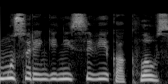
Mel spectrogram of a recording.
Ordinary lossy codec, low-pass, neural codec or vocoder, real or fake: MP3, 48 kbps; 14.4 kHz; none; real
